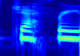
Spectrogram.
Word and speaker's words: Geoffrey: So the Instagram account is Jeffrey Walk, and that's spelled Geoffrey, Walk.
